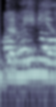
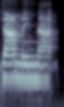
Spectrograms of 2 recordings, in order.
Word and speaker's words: Damiana: Yeah, I suffer with low libido, so I'm using Dominia today. What was the last word? Good job. The one before Damiana is Kalea. Kalea Zakatashishi. Kalea. Oh, I mispronounced it. Damiana?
